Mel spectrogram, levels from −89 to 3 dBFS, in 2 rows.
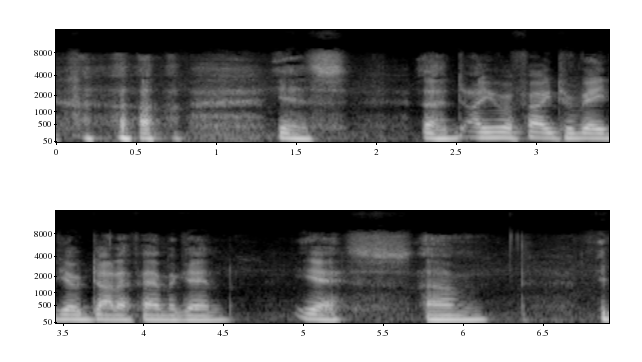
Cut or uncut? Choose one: uncut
